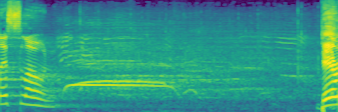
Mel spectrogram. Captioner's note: audience applauding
